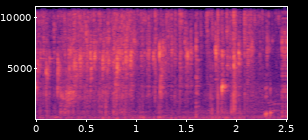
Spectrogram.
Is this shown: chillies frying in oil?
yes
